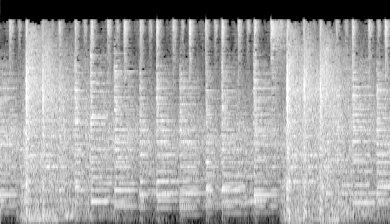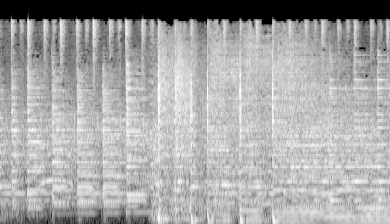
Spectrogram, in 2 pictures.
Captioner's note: applause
